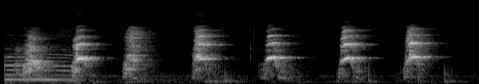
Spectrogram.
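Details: Chihuahua puppy barking while launching a sudden attack on its sister; seven sharp, harmonic yaps spaced roughly every 0.6 to 0.7 seconds, the first opening with a brief whiny tone.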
